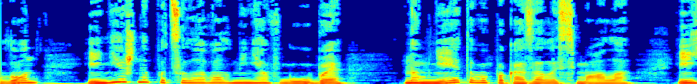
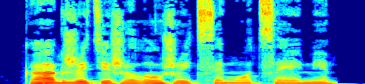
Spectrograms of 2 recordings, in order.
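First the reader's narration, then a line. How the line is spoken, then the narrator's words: Sighing. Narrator (Russian): вздохнул Айр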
